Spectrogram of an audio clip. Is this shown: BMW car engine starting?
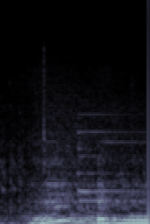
yes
